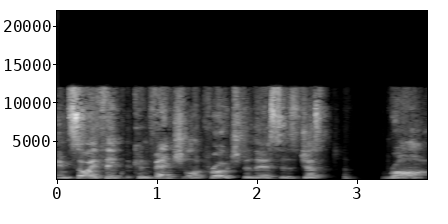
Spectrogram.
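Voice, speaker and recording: An ordinary speaking voice from a man with a Canadian accent, fairly high in pitch, with ordinary pitch variation. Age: 60s. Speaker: physician. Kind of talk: interview.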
